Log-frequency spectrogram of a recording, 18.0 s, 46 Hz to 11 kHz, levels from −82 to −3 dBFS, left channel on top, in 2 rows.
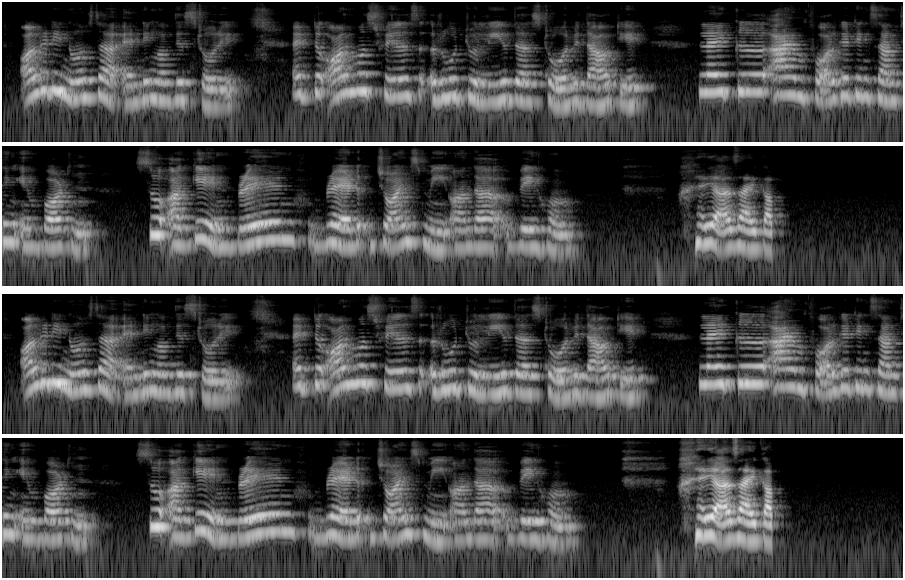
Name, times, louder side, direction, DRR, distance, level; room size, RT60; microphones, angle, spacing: voice 1, 0.2-6.4 7.0-9.9 10.4-14.7, equal, ahead, 1.9 m, -27 dB
voice 2, 15.8-16.7, right 6 dB, 70° right, 0.5 m, -20 dB
13.5 x 11.5 x 3.1 m
head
